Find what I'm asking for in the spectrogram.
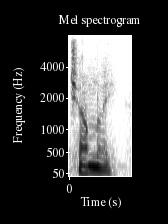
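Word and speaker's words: Cholmondeley: That and the name that's spelt Charmonderly, but you say it Chumley.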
